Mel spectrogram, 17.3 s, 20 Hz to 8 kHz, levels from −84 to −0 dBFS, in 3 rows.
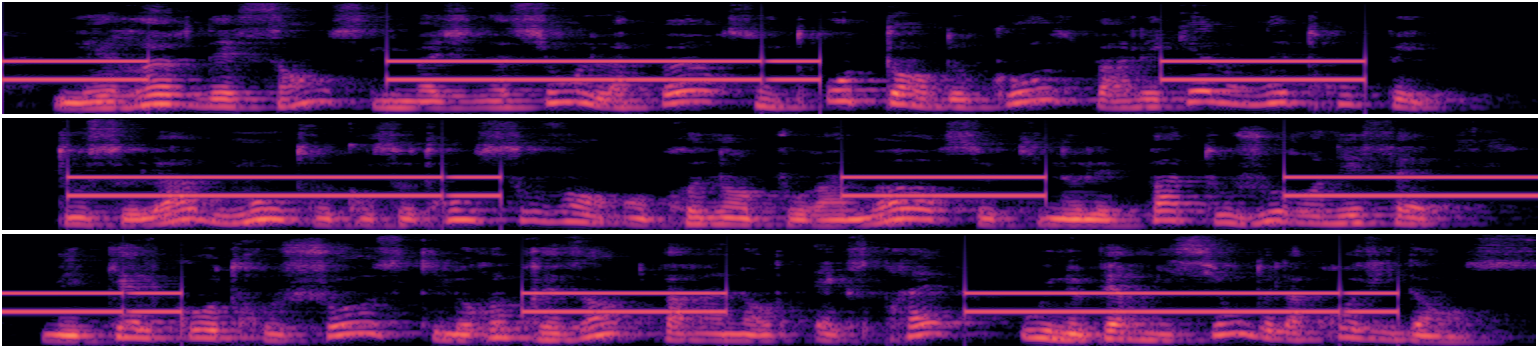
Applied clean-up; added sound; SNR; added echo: none; Telephone; -1 dB; reverberation time 0.5 s.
